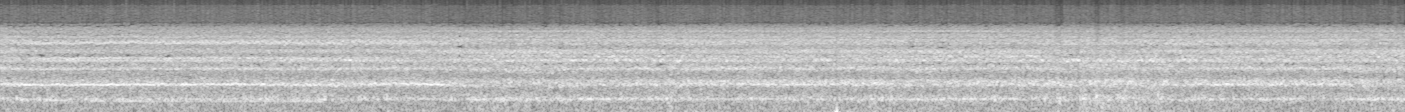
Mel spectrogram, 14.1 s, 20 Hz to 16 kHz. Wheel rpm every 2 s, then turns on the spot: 210, 210, 220, 230, 230, 220, 220.
none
